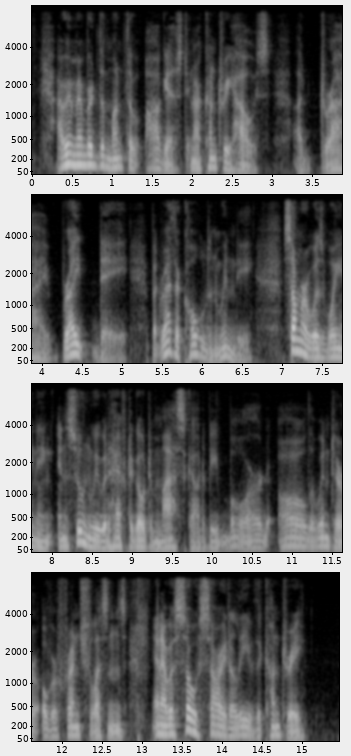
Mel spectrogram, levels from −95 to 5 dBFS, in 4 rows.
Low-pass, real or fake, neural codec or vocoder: 7.2 kHz; real; none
